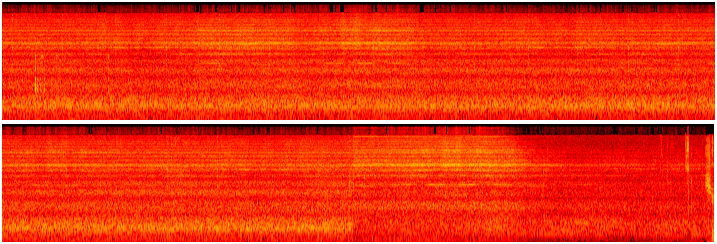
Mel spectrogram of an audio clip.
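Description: An aircraft engine drones in a DCS flight simulator game as the plane lines up on final approach to a runway, a steady, even roar that drops slightly in level near the end, with no talking.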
